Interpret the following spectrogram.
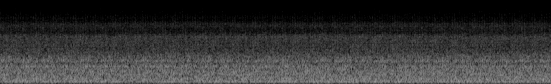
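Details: Ford 6.7 diesel Super Duty at idle after the crankcase ventilation (CCV) box was cleaned, oil level good, manual regen still pending: a steady, even diesel idle with constant low rumble and clatter and no uneven knocks or surges. A healthy idle.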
